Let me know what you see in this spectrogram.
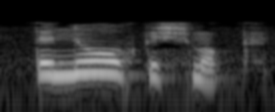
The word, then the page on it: d'r Nochg'schmàck: Bas-Rhin; Herrlisheim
